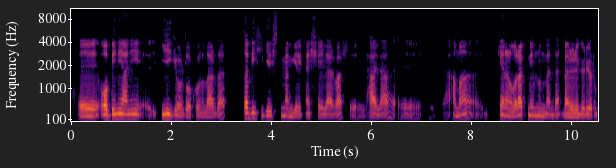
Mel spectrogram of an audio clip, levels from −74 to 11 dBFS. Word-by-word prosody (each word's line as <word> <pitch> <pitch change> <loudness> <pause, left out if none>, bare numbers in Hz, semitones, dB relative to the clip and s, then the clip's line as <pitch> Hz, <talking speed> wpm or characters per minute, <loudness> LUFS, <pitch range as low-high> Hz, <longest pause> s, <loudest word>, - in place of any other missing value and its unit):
eee, 105 0 +3
o 135 0 +7
beni, 135 +1 +6
yani, 135 0 +2 0.4
iyi 270 0 +5
gördü 105 -4 -3
o 100 - -1
konularda. 100 -1 -3 0.3
Tabii 150 0 +4
ki 150 - -12
geliştirmem 115 -2 -4
gereken 95 0 -4
şeyler 90 -2 -3
var, - - -3
eee, - - -11 0.2
hâlâ, 90 -3 -2 0.2
eee, - - -13 0.7
ama, - - -1 0.2
ııı, - - -16 0.4
genel 115 -4 +1
olarak 105 +4 +3
memnun 115 -3 -2
benden. 85 -1 -4
Ben 95 0 +3
öyle 95 0 +2
görüyorum. 90 -1 -2
105 Hz, 150 wpm, -26 LUFS, 95-130 Hz, 0.7 s, o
